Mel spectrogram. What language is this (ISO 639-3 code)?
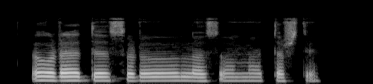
pus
